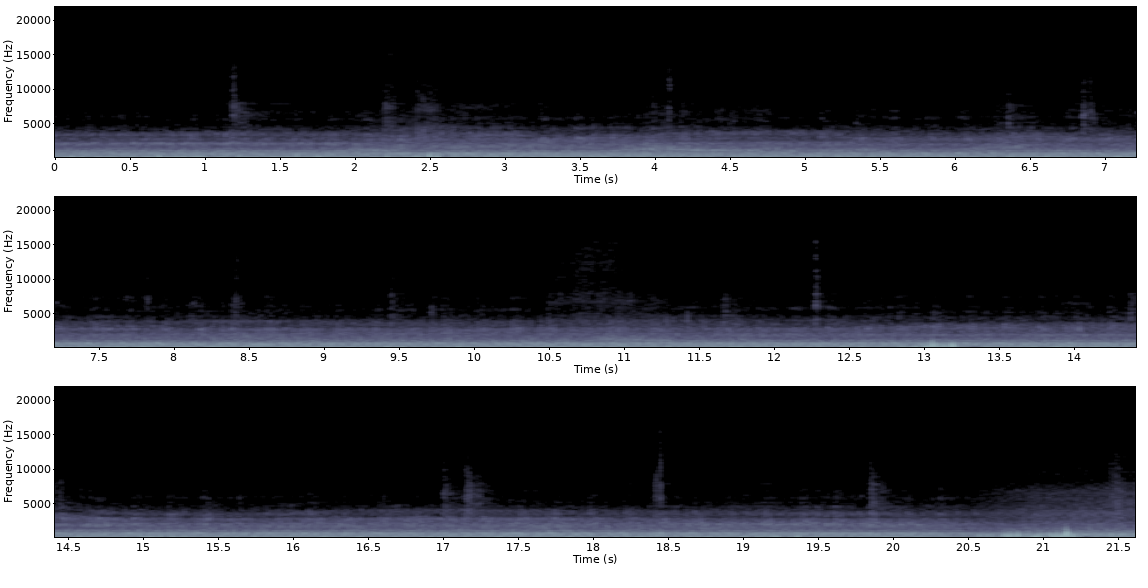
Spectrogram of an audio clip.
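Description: A train running, with a steady rumble and a steady hum. There is one thud about thirteen seconds in and a few more thuds near the end.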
